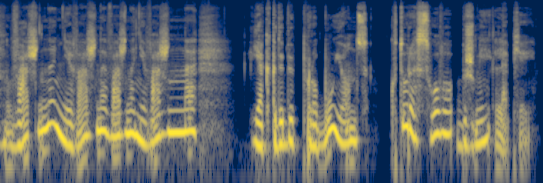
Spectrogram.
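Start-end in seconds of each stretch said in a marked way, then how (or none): none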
